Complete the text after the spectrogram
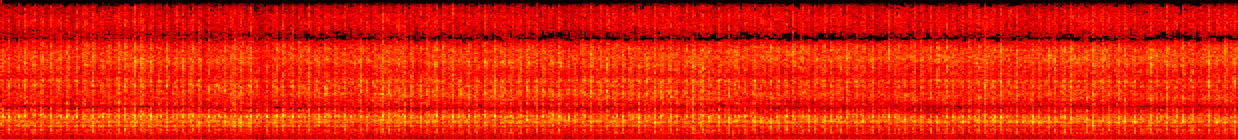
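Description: A vintage farm tractor engine labours under load as it pulls a weight sled outdoors.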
